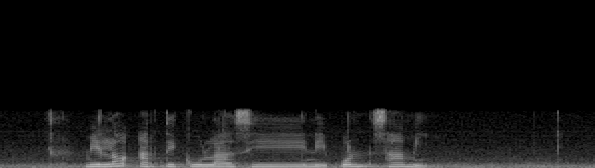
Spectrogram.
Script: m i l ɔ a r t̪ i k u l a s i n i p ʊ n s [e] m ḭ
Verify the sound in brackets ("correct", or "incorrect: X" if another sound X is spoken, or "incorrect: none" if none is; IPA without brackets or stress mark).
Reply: incorrect: a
